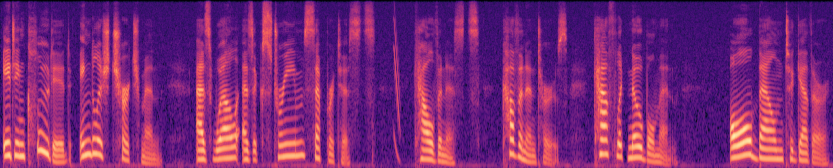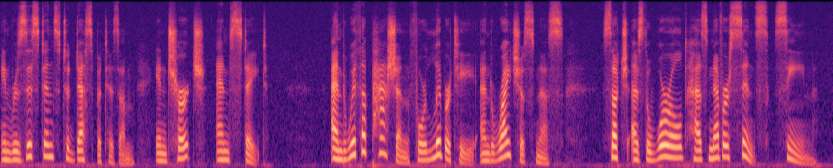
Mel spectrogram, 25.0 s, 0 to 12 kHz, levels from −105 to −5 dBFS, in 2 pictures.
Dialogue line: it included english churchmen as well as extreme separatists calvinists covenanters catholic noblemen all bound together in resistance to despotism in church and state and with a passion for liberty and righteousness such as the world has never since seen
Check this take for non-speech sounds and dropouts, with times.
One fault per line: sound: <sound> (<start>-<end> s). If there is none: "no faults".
sound: chirp (5.9-6.0 s)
